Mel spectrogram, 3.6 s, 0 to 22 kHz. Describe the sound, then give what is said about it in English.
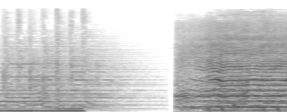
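A small racing kart engine at Sugar River Raceway revs with a rising, buzzy whine that trails off, then after a short silence a louder, harsher rev roars back in and holds steady. “drive a real 50 mile an hour racing machine”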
